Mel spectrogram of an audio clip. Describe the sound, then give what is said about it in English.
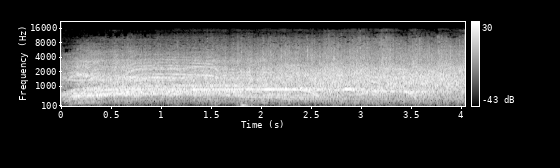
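Loud, sustained applause from a live audience for several seconds, a dense wash of clapping with faint cheers mixed in and no one speaking over it. “I think I saw a guy in the back not clapping.”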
